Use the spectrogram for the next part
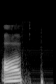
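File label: "avd", Ossetic, male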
